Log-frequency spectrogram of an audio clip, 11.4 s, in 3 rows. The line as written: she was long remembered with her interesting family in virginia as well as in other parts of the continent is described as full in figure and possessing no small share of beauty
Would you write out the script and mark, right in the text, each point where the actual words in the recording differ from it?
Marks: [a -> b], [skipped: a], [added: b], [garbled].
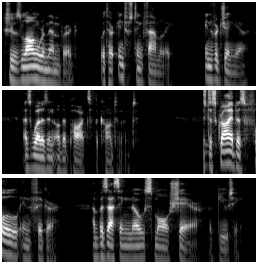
she was long remembered with her interesting family in virginia as well as in other parts of the continent is described as full in figure and possessing no small share of beauty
